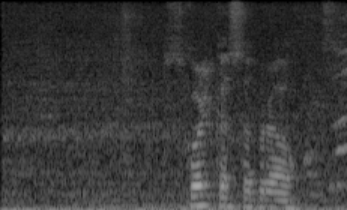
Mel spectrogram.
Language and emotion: Russian, neutral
